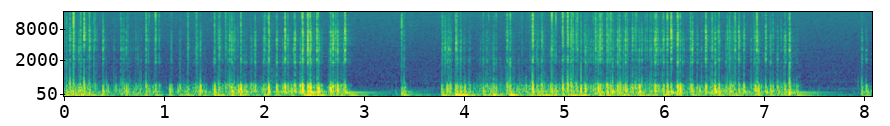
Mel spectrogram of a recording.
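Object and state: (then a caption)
Metal microphone grille scratched. Fingertips and short nails of both hands scratch directly on the domed, hollow metal mesh grille of a silver USB condenser microphone on a stand, over the capsule. The result is a dense, boomy, low-heavy rustling and crackling with almost no high end, interrupted by two brief pauses where only a steady low hum remains.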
